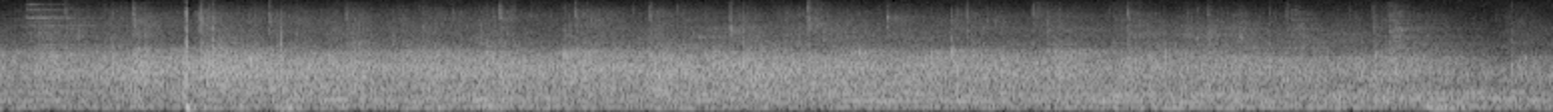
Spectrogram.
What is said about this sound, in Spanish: un aplauso para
